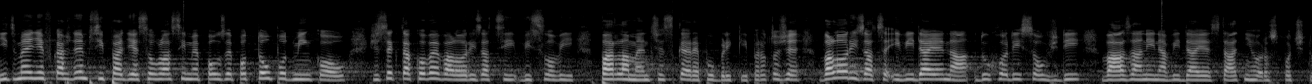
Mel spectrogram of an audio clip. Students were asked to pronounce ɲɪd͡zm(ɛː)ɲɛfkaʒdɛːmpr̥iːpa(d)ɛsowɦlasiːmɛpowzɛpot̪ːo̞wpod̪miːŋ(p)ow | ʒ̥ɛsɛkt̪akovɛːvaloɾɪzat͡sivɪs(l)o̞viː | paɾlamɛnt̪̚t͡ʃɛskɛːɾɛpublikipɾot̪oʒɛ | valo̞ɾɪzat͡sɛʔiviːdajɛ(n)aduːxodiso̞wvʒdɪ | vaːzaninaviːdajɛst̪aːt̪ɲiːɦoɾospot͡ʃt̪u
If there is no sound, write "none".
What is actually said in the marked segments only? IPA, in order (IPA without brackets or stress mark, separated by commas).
ɛː, ɟ, k, l, n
